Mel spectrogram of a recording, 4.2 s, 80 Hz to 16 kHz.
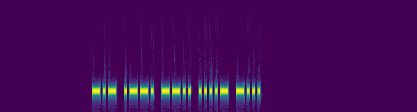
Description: Morse code, heard as a keyed tone, about 44 wpm, 700 Hz. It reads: KPZ4B
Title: Code Groups - 5 Letter:Numbers - 45wpm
